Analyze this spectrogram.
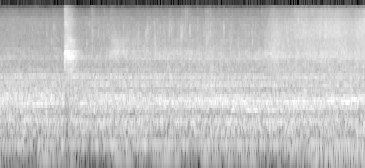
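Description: Food frying in a hot steel wok as chicken pieces are tossed in and stirred with a metal ladle. A sharp clank of the ladle on the wok about a second in, and the sizzle gets louder after about four seconds.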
